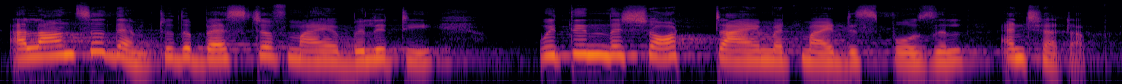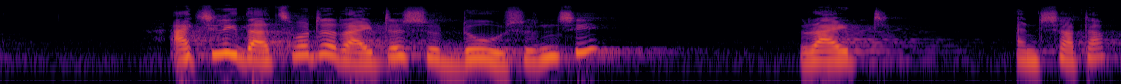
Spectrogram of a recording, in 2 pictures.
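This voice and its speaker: An actress with an Indian accent playing a poised, self-satisfied woman novelist giving a theatrical, confiding address in a reverberant space. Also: on the high side. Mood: coy, self-assured. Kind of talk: stage monologue reading. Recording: reverberant hall.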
